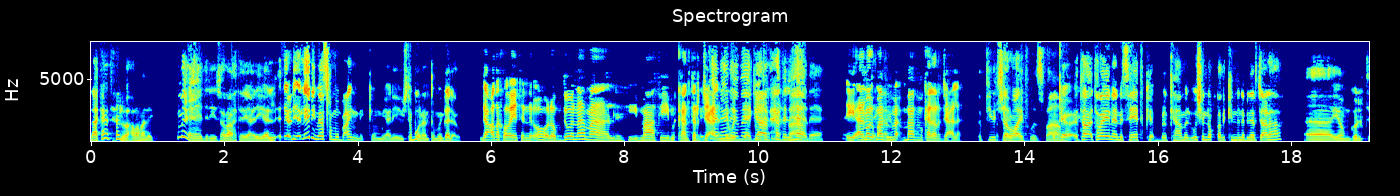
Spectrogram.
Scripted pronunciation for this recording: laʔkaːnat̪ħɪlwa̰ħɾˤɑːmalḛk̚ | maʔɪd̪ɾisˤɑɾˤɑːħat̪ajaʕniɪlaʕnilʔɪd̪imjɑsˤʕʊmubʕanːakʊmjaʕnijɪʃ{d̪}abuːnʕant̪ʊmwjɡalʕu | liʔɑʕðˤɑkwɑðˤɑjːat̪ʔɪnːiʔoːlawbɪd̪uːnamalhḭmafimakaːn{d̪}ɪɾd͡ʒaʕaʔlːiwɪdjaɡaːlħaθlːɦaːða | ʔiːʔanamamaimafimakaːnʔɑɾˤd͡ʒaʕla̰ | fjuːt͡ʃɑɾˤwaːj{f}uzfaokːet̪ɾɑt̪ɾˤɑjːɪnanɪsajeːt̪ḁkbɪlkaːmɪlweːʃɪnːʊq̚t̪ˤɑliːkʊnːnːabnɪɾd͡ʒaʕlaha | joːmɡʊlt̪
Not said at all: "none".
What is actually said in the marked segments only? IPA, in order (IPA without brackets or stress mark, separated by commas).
t̪, t̪, f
